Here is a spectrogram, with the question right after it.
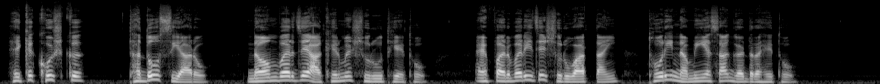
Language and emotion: Sindhi, neutral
